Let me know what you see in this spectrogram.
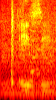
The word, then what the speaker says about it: AZ: My name's AZ. – AZ? – Yeah. – How do you spell it? – AZ.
